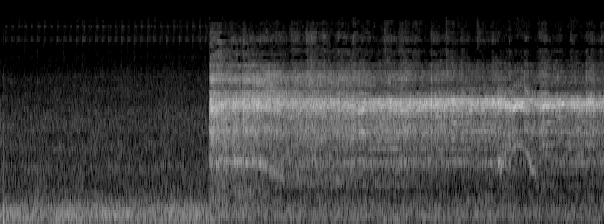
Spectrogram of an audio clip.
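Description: Animated film soundtrack played through a screen's small speaker, cutting in suddenly about two seconds in after faint room noise: a steady, high-pitched mix with a few swooping tones near the end.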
